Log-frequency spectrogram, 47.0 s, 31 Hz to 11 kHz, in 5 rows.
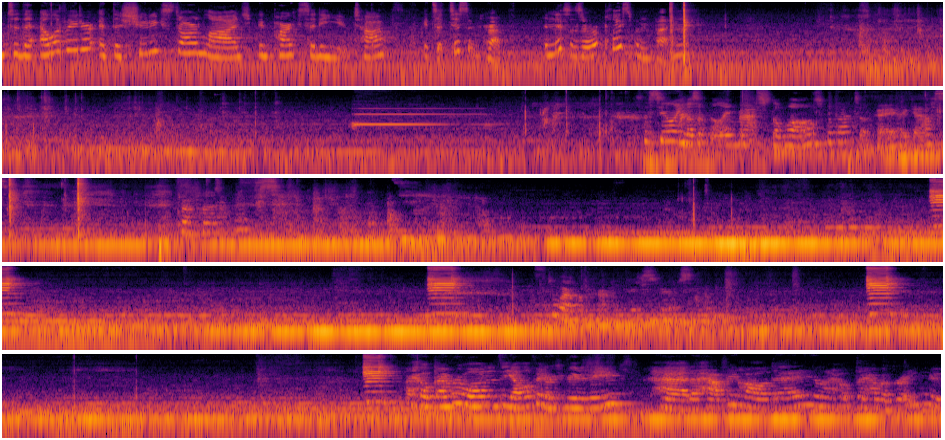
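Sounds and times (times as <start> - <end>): elevator humming: 0.0 - 47.0
electronic chime: 12.9 - 14.3.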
